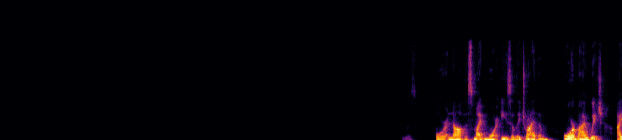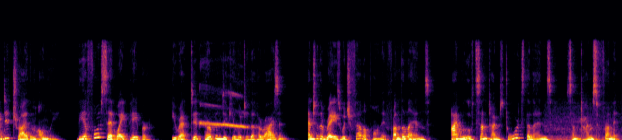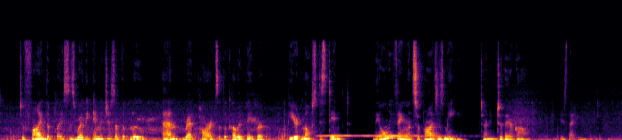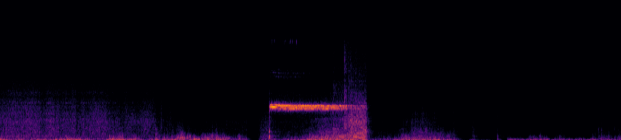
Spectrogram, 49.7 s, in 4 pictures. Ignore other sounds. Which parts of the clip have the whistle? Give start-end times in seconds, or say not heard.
16.4-17.4, 42.6-44.7.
